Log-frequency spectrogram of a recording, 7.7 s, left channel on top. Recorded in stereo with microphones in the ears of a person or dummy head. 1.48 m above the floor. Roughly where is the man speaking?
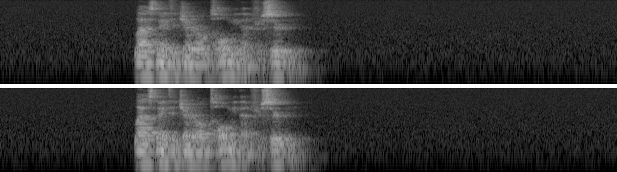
Right.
